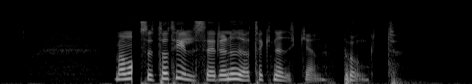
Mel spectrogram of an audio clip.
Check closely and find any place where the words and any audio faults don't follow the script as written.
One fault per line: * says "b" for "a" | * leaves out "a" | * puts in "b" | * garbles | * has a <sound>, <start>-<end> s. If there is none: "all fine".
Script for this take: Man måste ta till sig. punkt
* has a dropout, 1.3-1.4 s
* puts in "den nya tekniken"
